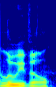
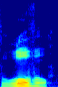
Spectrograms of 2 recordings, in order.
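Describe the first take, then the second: First: The word is said clearly, every syllable spelled out. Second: The word is said mumbled, with syllables run together. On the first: This is not the way locals say it. The speaker calls it wrong. "It's not Louisville" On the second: This is the way locals say it. The speaker calls it right. "It's Louisville. Is how they say it. They put a bunch of food in your mouth"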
